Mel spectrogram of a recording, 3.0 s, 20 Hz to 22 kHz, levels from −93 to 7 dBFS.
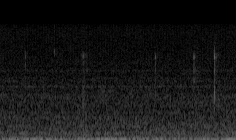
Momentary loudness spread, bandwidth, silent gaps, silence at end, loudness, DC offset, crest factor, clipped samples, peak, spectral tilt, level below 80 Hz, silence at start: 2 LU; 11.5 kHz; none; 0 s; -58 LUFS; under 0.1%; 18 dB; under 0.1%; -36 dBFS; -4.5 dB/octave; -56 dBFS; 0 s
